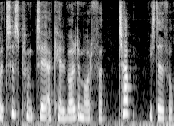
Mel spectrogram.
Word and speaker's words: Voldemort: øh, så skal Voldemort i virkeligheden udtales med stum T. Voldemort.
